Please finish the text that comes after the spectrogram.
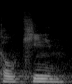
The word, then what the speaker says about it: Tolkien: It's Keen, sir. It's pronounced Tolkien.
